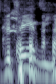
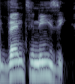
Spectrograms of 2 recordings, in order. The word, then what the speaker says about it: Vetanze: And honestly, the way it's spelled, Matt, that's how it should be pronounced, but it's not. It's Vetanze, but I appreciate that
